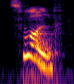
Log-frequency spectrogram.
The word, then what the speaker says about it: zwölf: Number 12 is pronounced as zwölf.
